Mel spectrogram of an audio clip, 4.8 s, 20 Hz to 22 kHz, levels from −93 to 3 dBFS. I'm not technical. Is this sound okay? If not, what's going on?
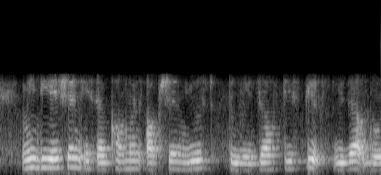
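No. The whole clip, from start to finish, has passed through the G.729 codec, a phone-call compression system that rebuilds speech from a simplified model of the voice rather than storing the actual sound. The damage is plainly audible: the voice sounds slightly rough and synthetic, like an internet phone call. Everything above about 3.6 kHz is missing, and the narrow telephone band keeps only roughly 300 Hz to 3.4 kHz, so the speech sounds muffled.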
